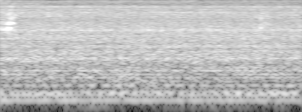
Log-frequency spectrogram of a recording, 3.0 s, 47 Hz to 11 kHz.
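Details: AC condenser on R32, about 80°F ambient, no-cooling call, pressures about 147/250, evaporator 50, condenser 83: steady low drone from compressor and fan, even and unbroken, no rattles or chatter; condenser running normally.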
